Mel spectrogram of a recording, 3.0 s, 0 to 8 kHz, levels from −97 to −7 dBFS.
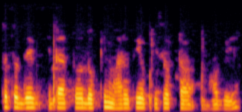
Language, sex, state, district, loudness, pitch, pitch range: Bengali, male, West Bengal, Jalpaiguri, -20 LUFS, 120 Hz, 115-130 Hz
